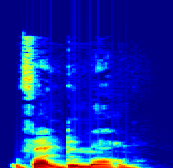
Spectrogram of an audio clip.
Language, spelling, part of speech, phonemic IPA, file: French, Marne, proper noun, /maʁn/, LL-Q150 (fra)-Marne.wav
